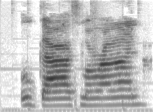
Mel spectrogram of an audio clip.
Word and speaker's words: Ugaz-Moran: Um, now, let me see if I can pronounce this correctly. Ugaz Moran. that's perfect. Ugaz Moran. Yes.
